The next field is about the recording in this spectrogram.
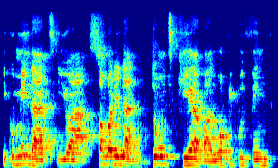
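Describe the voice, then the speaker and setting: A man's voice: a little high, fairly even intonation, moderate pace, reverberant, low-quality recording. A Nigerian man with a Nigerian accent giving an earnest, emphatic motivational talk to young people about communication, repeating his key phrases. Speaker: speaker on communication skills.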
